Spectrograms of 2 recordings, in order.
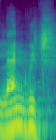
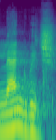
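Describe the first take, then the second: Both takes have the same delivery.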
